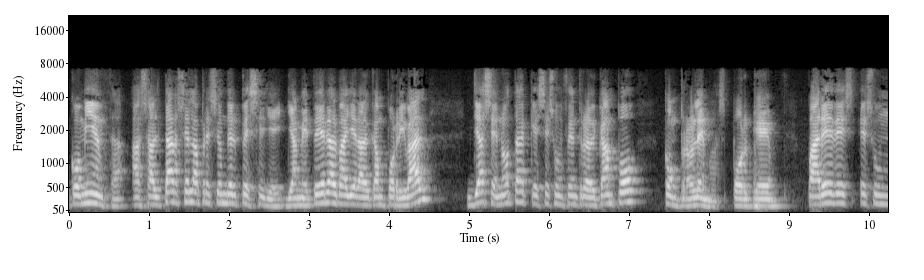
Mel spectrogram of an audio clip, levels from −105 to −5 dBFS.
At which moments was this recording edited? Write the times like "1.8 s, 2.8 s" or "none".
none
